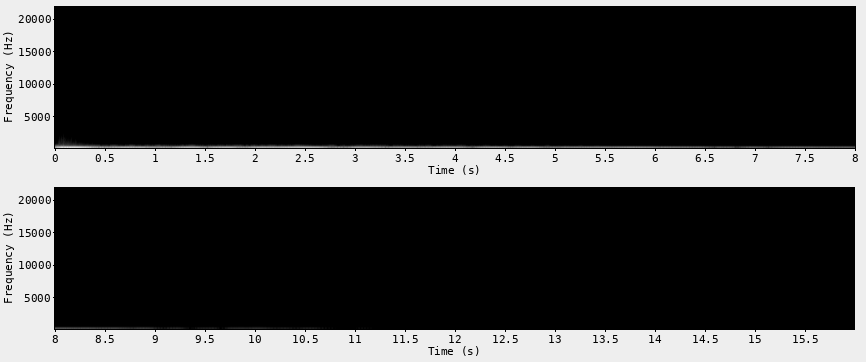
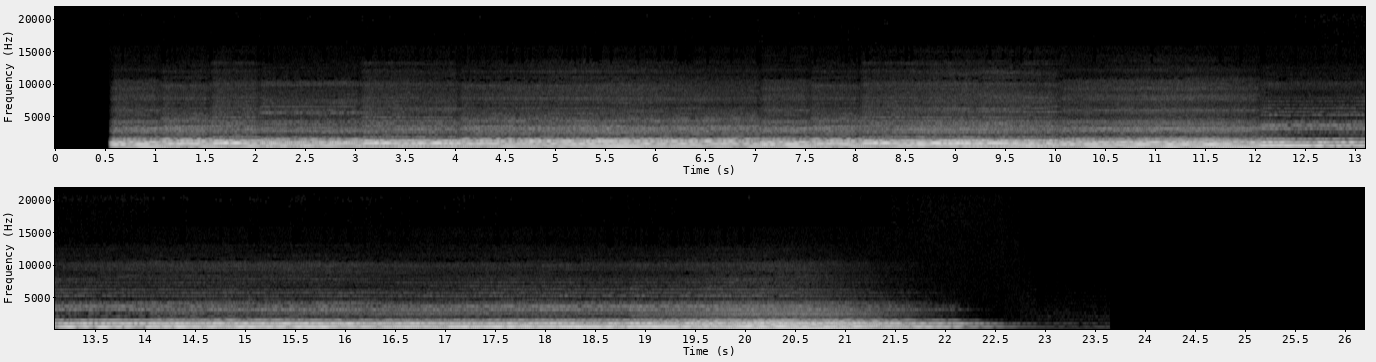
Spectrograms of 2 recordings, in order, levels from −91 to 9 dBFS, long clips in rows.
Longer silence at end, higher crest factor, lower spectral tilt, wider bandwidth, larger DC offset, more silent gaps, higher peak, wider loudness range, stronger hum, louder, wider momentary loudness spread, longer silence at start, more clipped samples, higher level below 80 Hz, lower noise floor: first, 10.2 s vs 3.85 s; first, 26 dB vs 16 dB; first, -17 dB/octave vs -8 dB/octave; second, 0.4 kHz vs 8.2 kHz; neither; neither; about the same, -2 dBFS vs -4 dBFS; first, 22 LU vs 2 LU; neither; second, -27 LUFS vs -19 LUFS; first, 21 LU vs 5 LU; second, 0 s vs 0.55 s; neither; first, -32 dBFS vs -76 dBFS; first, under -90 dBFS vs -72 dBFS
